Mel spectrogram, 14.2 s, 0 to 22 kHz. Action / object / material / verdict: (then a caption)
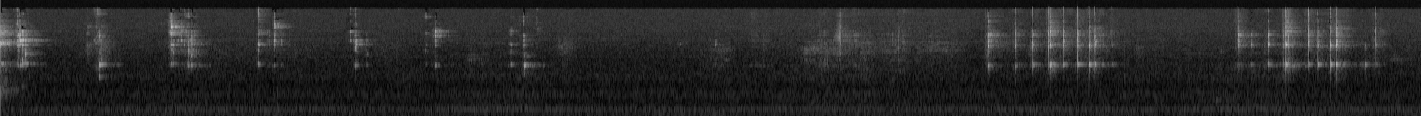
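tap / glass swing-top bottle / glass / none. A medium glass swing-top bottle with a red stopper is held close to the microphones while fingernails tap its body. The taps give short, bright clicks and clinks with a ringing tone near 2.2 kHz. They come in sparse single taps at first, then in quicker clusters over a low, steady background hum.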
